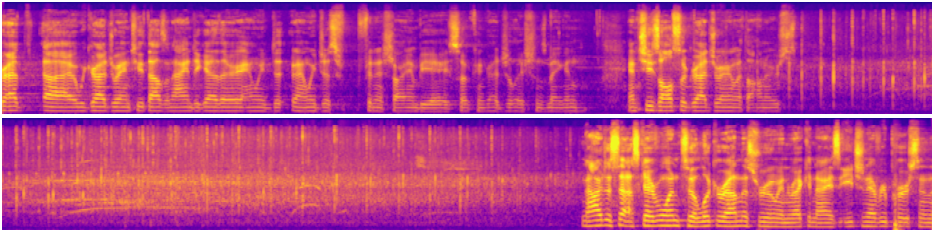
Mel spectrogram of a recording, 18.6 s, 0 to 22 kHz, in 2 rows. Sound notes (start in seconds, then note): 7.9 applause & Cheering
